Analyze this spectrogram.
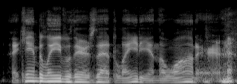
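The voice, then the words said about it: Imitates another person's voice. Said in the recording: “Do you want me to do a Richard Dreyfuss?”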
